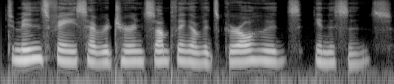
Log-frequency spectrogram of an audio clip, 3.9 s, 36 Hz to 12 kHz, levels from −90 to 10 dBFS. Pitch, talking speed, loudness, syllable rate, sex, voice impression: 175 Hz, 150 wpm, -19 LUFS, 4.9 syllables/s, female, feminine, very adult-like, intellectual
